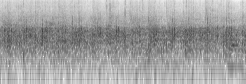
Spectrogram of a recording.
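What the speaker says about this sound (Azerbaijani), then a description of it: "Və dostlar üçün də sizdən bir alqış xahiş edirəm." Audience at a young vocalist's solo concert applauding, a dense, even clapping from a full hall that holds steady throughout.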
